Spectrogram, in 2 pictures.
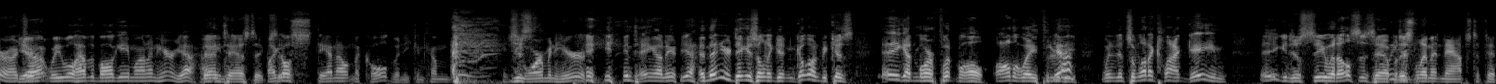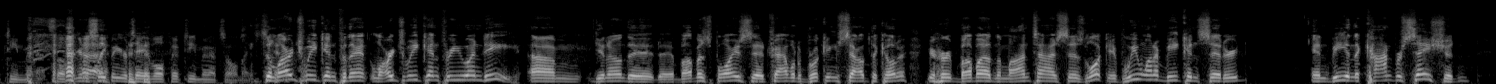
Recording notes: Live from Applebee's on 13th.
